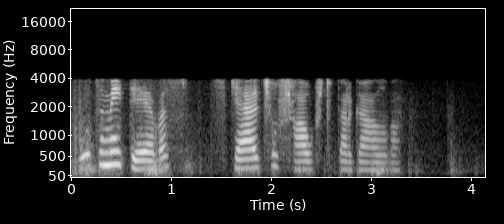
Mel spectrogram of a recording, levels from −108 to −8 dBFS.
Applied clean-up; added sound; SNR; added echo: neural mask model RNNoise.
